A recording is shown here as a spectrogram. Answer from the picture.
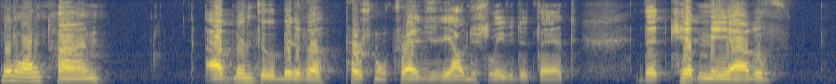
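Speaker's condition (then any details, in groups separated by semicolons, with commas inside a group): Cerebral palsy, spastic diplegia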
